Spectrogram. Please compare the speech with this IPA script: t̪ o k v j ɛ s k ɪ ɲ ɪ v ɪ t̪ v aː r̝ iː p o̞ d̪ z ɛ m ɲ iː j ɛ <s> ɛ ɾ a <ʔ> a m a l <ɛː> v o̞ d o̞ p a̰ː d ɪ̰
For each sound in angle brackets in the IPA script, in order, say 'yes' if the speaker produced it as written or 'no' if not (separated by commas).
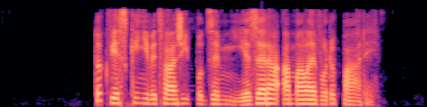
no, yes, yes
